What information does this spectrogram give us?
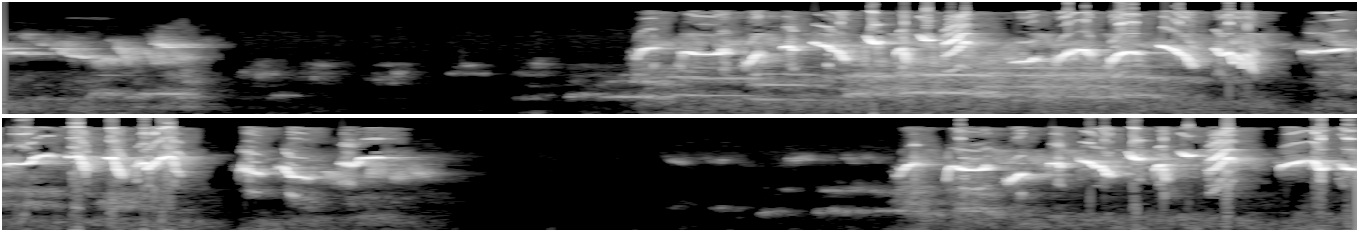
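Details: Oriental magpie-robin rehearsing its competition song in the morning, full of rich fill phrases: long bursts of fast, varied whistles, chips and slurred notes separated by silent gaps, with a soft lower warble beneath one burst.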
